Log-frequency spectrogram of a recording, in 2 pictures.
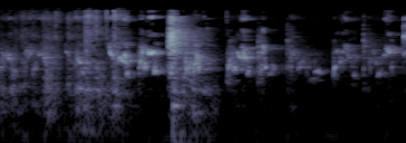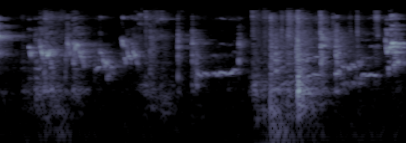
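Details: Budgerigar birds chattering and twittering, their busy warble partly blurred by a steady rushing, splashing background noise.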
